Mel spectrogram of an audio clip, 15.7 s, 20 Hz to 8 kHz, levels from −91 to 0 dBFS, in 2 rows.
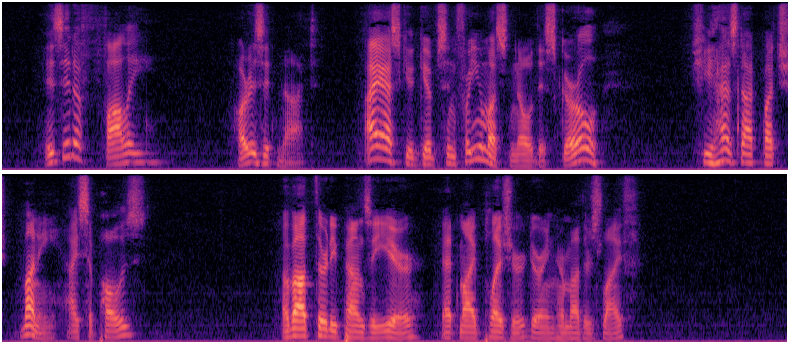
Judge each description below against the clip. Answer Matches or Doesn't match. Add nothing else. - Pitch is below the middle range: Matches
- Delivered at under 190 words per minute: Matches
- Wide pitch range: Matches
